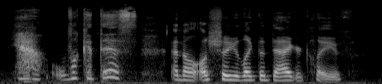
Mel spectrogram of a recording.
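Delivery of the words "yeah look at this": hushed, slow, unhurried whisper. Speaking in character during the moot without interrupting it: whispering. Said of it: "whispering, 'cause, like, I don't wanna interrupt the moot".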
